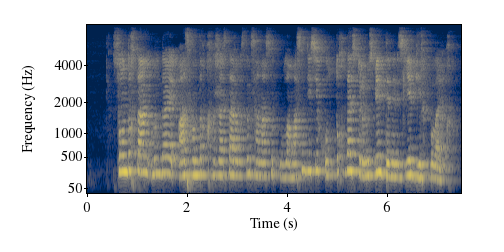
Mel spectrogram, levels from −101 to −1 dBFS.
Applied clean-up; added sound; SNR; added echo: none; none; none; reverberation time 0.7 s.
